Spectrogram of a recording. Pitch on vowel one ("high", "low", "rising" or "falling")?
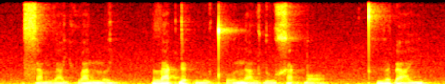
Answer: low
